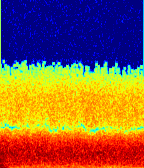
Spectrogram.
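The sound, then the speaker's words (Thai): A steady, unbroken hiss of falling rain, a dense wash of noise that holds at an even level throughout with no distinct drops or pauses. “นะฝนตกแล้วนะนี่ไง”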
